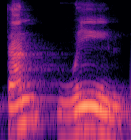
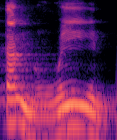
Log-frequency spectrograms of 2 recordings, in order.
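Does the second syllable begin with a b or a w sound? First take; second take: w; w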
